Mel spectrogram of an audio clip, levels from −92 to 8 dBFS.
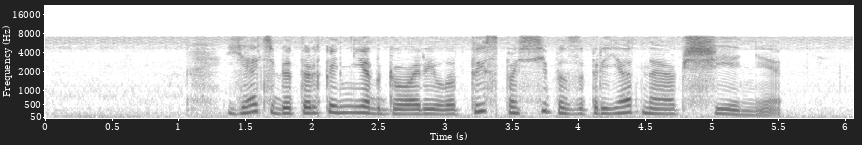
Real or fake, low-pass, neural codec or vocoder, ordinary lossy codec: fake; 7.2 kHz; codec, 16 kHz, 16 kbps, FunCodec, trained on Chinese and English, 50 frames a second; none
